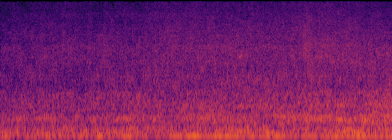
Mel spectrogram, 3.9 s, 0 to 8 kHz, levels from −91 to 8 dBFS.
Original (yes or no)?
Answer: no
